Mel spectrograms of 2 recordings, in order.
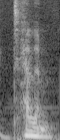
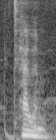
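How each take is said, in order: First: The h sound in him is dropped. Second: The h sound in him is dropped.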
